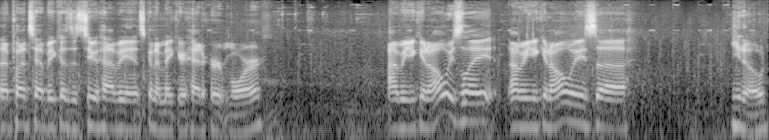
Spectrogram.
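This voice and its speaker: With music in the background, a man with a medium pitch speaks at a fairly quick pace and very even loudness. He takes long, frequent pauses. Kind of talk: casual live stream chat while gaming. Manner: animated.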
